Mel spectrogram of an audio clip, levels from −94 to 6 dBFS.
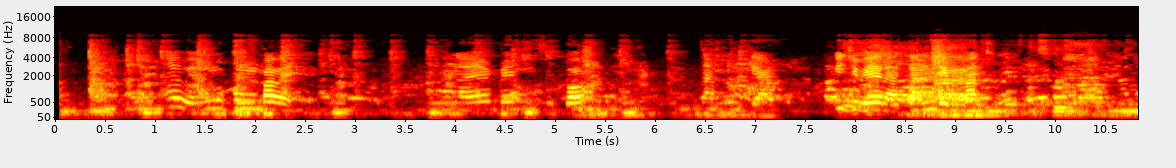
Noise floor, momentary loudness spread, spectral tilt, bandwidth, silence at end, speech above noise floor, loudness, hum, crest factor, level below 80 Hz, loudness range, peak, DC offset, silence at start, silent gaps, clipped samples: -44 dBFS; 16 LU; -4.5 dB/octave; 9.2 kHz; 0 s; 26 dB; -18 LUFS; none; 18 dB; -56 dBFS; 6 LU; 0 dBFS; under 0.1%; 0.05 s; none; under 0.1%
